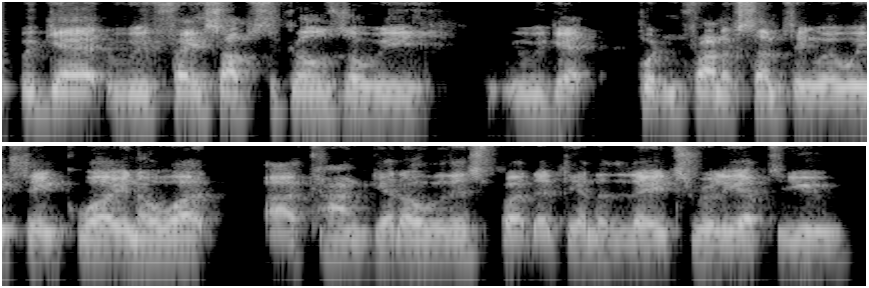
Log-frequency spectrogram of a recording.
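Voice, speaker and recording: A middle-aged man from Fiji who grew up in New Zealand, answering interview questions slowly with many ums, over a video call headset. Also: mid-range voice, fairly bright tone, poor audio. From Fiji, raised in New Zealand. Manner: hesitant, many ums and uhs. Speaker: chiropractor guest. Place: indoor room on video call.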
